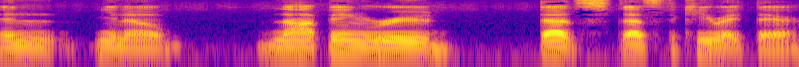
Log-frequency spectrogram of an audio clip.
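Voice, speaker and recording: A plain, everyday voice speaks at a fairly slow pace in a very clean recording with a silent background and a dry, close sound with no echo. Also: man. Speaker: rideshare driver and vlogger. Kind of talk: casual vlog talk. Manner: calm, quiet.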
